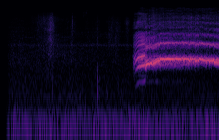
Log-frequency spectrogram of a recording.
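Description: A woman's long, high-pitched scream of terror as she falls, starting just over a second in, over a faint low rumble.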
